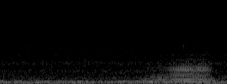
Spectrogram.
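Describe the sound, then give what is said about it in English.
A sleeping dog snores loudly, a steady low rumbling drone that swells into a louder, throatier breath near the end. No one speaks. “He usually doesn't snore this loud, but fuck.”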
